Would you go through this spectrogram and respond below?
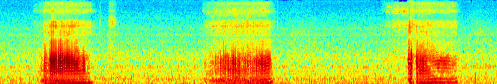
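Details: Three long, rattling snores from a small Chihuahua dog sleeping with eyes open, spaced roughly two seconds apart, with quiet room noise between them; snoring.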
